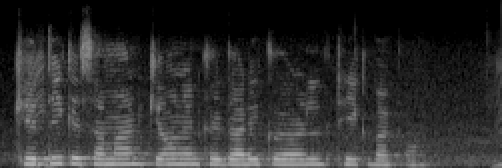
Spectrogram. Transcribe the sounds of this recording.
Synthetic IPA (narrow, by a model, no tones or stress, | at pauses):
kʰeːt̪ikesaːmaːnkiɔ̃ːnlaːɪnkəɾid̪aːɾikəɾlʈʰiːkbaːk̪ãː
